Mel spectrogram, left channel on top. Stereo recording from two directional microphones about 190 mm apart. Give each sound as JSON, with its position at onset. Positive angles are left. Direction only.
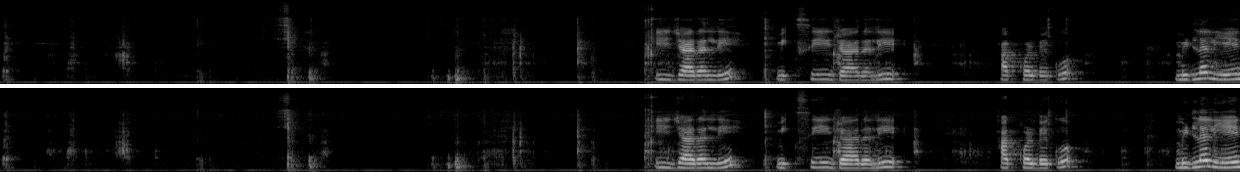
{"t": 6.6, "sound": "speech", "side_deg": -40}
{"t": 11.8, "sound": "speech", "side_deg": -40}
